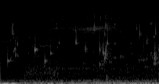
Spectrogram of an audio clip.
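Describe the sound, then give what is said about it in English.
Water gurgles and bubbles steadily in a windy creek beside a path, with scattered bright drips and plinks over a low, continuous rush, moderately quiet, with no voices. “And the gurgle bubble of the water in the creek.”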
